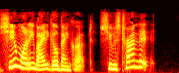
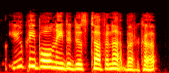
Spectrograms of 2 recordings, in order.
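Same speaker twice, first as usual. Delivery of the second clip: ordinary delivery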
